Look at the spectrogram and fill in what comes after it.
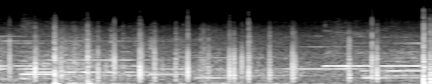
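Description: Aerial fireworks shells bursting: a rapid, irregular run of sharp bangs and crackles, several a second, over music with long held notes.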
